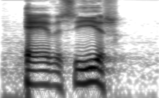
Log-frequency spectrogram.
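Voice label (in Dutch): "evezier", dialect; Gelijk, hetzelfde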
